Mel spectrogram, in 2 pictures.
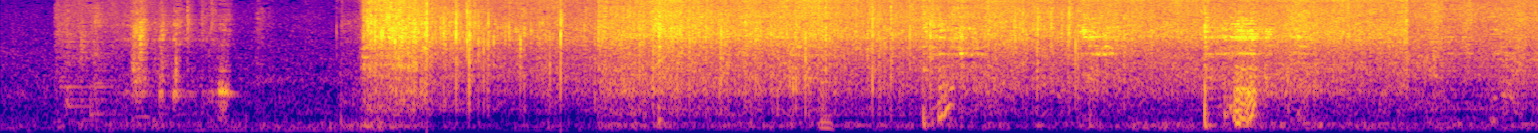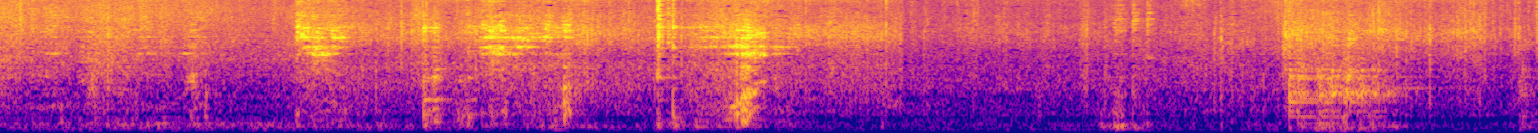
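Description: Food frying in hot mustard oil in a kadai (wok). A sudden loud sizzle starts about two seconds in as the food goes into the oil, then settles to a steady sizzle with a few clicks of a ladle stirring against the pan. It dies down near the end.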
